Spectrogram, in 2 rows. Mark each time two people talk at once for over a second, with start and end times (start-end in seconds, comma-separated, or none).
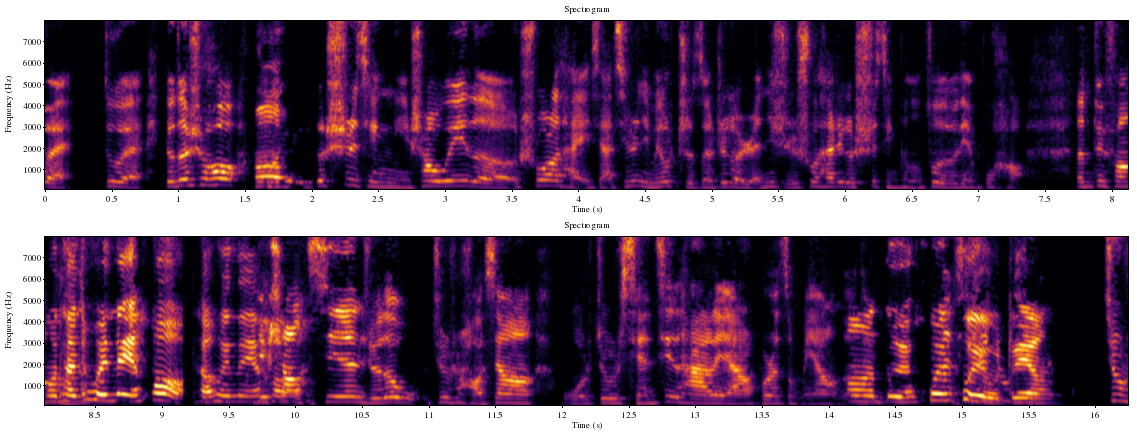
14.1-15.6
